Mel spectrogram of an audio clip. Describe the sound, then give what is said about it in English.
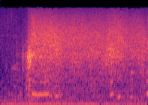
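After a low hum, a corroded pipe along a ceiling suddenly bursts with a loud, sustained rush of hissing, gushing water that keeps pouring steadily down, flooding a hallway, with a few faint squeaks and creaks underneath. “Before I took my next step, a corroded pipe along the ceiling burst. water, tears cascaded down, flooding the hallway.”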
